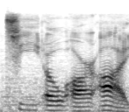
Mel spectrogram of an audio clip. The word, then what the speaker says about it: Tori: So you don't want the T O R I. You want the toy instead. This is how it's spelled.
